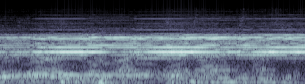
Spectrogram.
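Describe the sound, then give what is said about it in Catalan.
A nuclear attack alarm sounds at a missile-warning radar post, a loud, continuous buzzing electronic tone with a steady, unwavering pitch that persists throughout. “Just un minut després torna a sonar l'alarma d'atac nuclear.”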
